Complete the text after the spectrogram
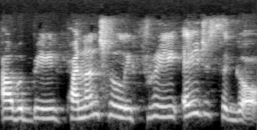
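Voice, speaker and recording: Speaking at a fairly slow pace, a woman's voice makes very wide pitch swings. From Latvia. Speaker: network marketing manager. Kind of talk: testimony. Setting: webinar. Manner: slow and clear.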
